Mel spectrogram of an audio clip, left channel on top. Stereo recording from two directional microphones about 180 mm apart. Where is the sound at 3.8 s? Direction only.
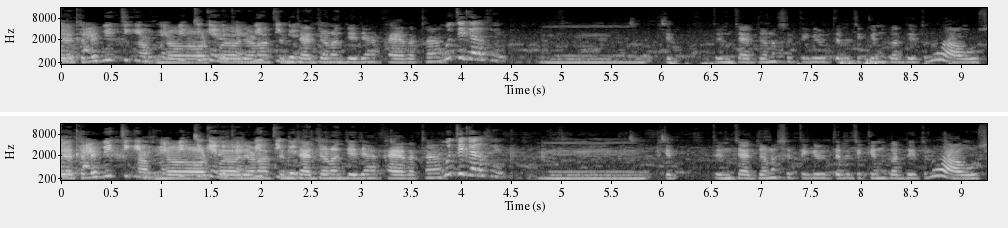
35° left (ahead or behind).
